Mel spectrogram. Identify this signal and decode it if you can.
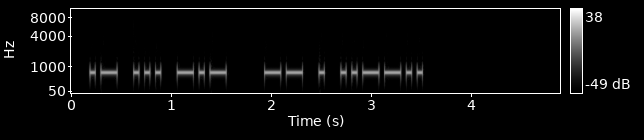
Morse code, heard as a keyed tone, about 22 wpm, 700 Hz. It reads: ASK ME?
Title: Sentences from Top 200 Words and Abbreviations 22wpm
